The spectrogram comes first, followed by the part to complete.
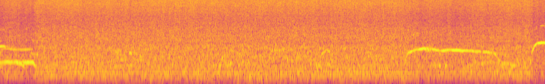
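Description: Whitewater rapid, a loud steady rush of churning water from the hole holding the raft. High-pitched yells rise over it briefly at the start and in one long held yell near the end.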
